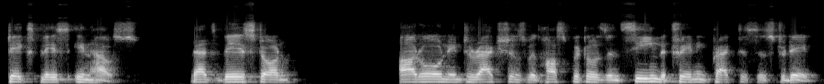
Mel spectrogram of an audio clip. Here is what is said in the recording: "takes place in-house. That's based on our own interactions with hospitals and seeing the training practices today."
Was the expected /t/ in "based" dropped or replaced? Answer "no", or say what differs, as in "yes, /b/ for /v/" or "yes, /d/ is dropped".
no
